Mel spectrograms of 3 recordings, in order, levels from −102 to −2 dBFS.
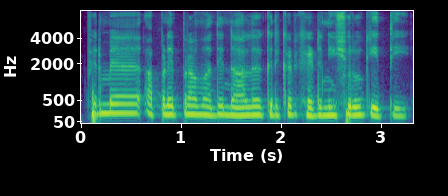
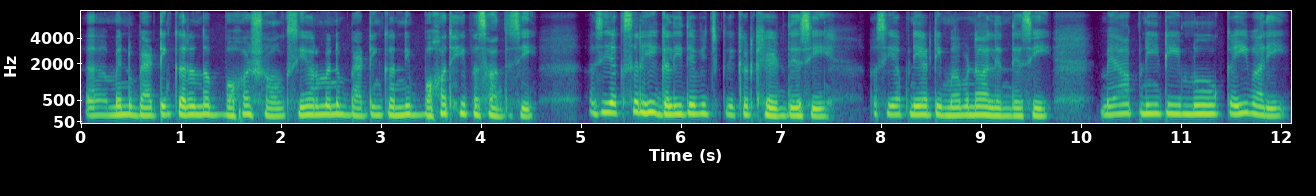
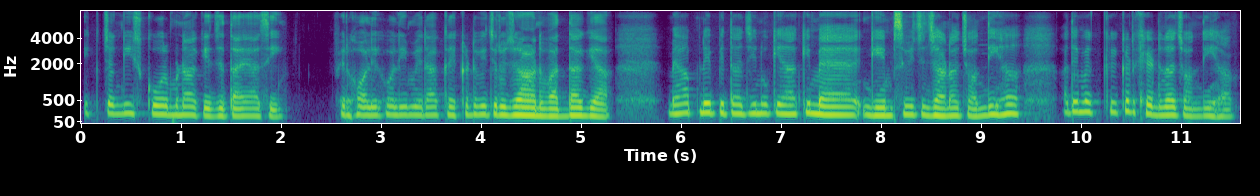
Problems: none marked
